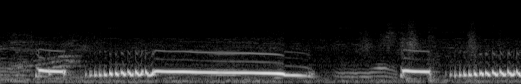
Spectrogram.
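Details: Male collared dove in breeding condition calling for a female: low, hollow coos of short clipped notes, a rapid rolling purr, then a long, slowly falling drawn note, repeated after a brief pause.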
